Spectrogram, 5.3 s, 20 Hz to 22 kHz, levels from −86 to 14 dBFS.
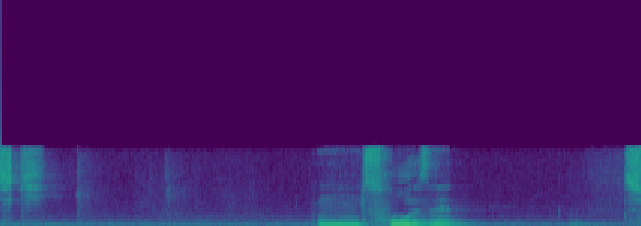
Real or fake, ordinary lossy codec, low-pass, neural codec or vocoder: real; none; none; none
